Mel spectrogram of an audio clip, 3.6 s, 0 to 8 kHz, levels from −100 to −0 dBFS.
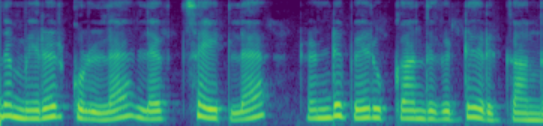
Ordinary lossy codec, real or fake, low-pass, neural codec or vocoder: none; fake; none; codec, 16 kHz, 8 kbps, FunCodec, trained on LibriTTS, 25 frames a second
